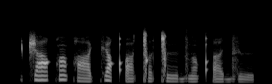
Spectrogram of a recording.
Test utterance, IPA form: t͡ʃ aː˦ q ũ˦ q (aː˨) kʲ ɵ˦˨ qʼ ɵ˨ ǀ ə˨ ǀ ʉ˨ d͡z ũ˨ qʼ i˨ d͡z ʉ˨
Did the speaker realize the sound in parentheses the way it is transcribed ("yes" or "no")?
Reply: yes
